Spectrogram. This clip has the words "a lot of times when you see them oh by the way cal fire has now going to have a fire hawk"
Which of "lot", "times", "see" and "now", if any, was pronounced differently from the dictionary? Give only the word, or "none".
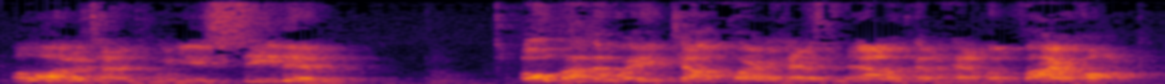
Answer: none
